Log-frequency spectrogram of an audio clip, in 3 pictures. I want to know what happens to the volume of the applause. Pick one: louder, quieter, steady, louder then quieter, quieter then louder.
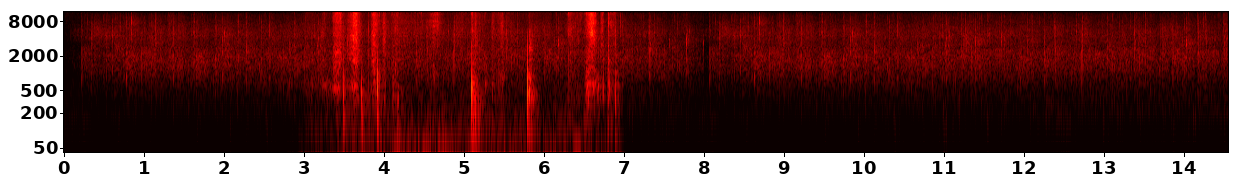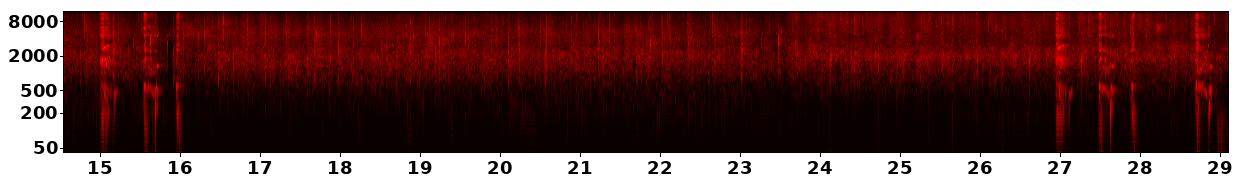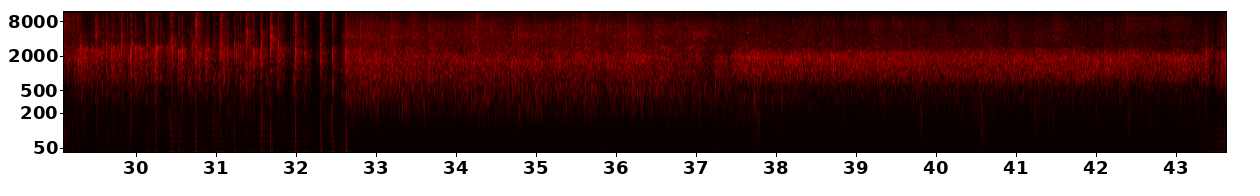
steady.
